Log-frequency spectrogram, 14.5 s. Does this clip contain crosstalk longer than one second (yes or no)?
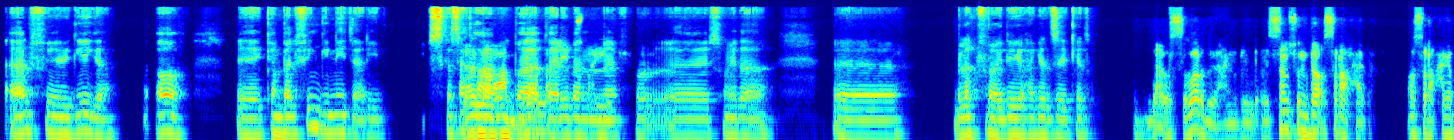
yes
